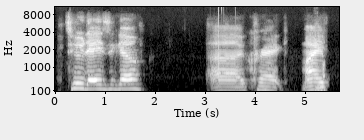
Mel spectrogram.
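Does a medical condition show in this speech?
Yes: traumatic brain injury.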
